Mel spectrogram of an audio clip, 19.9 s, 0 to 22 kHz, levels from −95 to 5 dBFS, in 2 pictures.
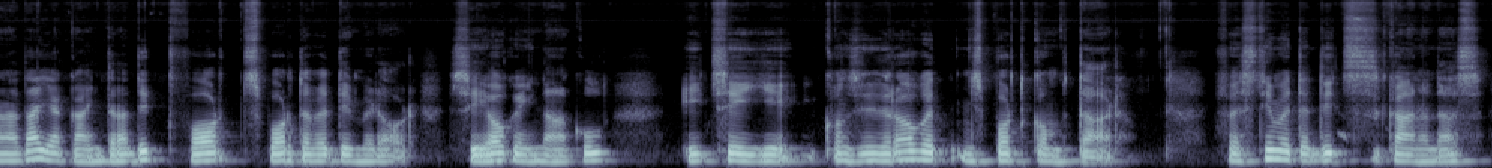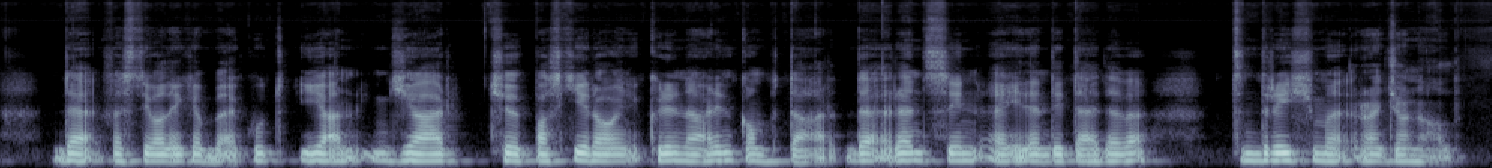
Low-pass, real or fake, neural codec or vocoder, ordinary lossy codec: none; fake; vocoder, 44.1 kHz, 128 mel bands every 512 samples, BigVGAN v2; none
